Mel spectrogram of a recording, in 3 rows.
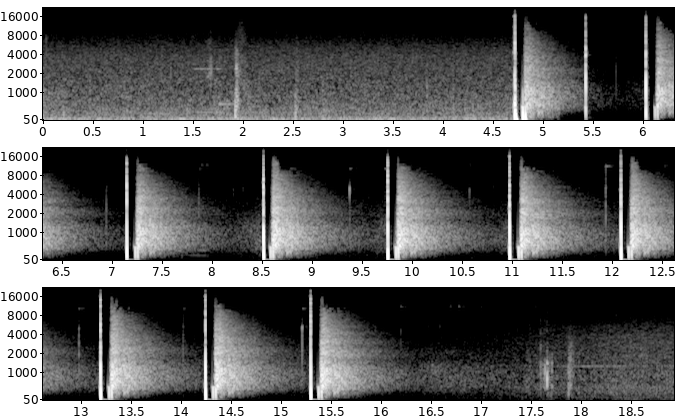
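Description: A Shield Plus pistol fires ten rounds at a target 7 yards away, each shot a loud sharp crack with a ringing tail, spaced about a second apart in a steady rhythm.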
